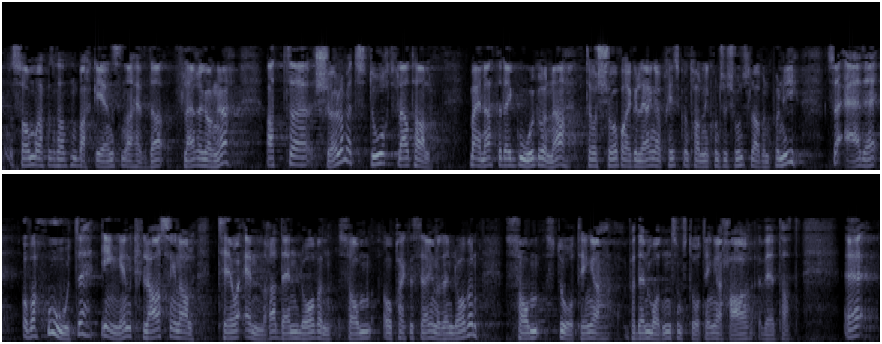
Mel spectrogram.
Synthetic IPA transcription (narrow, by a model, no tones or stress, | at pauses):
sɔmʁɛpɾəsən̩t̪ʰɑnt̪n̩bɑkːəjɛnsn̩hɑɾɦɛʋd̪ɑflæɪɾəɡɑŋːəʁ | ʔɑt̪ʃøːlɔmɛt̪st̪uːʁt̪flæːʁt̪ʰɑːl | mæɪnəɑt̪d̪ɛæɡuːəɡʁʉnːət̪ʰɪlɔʃoːpɔɾɛɡʉleːɾɪŋɑʋpʰʁiːskʊnt̪ʁɔln̩ɪkʰʊnsəʃuːnsloːʋənpʰɔnyːsɔ̰ʔæd̪ɛ | ɔːʋəɾhuːd̪əɪŋːənkʰlɑːʁsɪŋnɑːlt̪ʰɪlɔʔɛnd̪ʁɑd̪ɛnloːʋənsɔmɔpʰɾɑk̚t̪ɪseːɾɪŋənɑd̪ɛnloːʋənsɔmst̪uːʁt̪ʰɪŋːəpʰɔd̪ɛnmoːd̪n̩sɔmst̪uːʁt̪ʰɪŋːəhɑʁʋeːt̪ʰɑt̪ː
